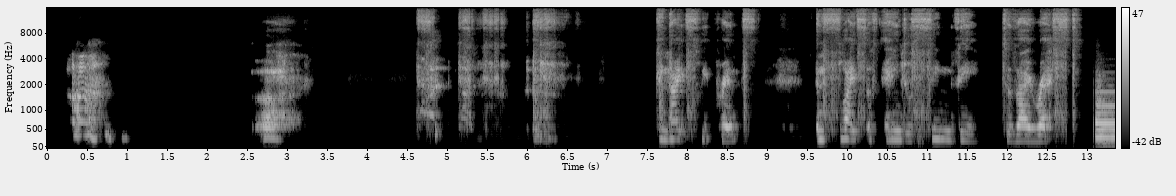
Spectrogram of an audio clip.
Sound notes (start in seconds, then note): 0.3 groans and dies; 4.6 coughs and dies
